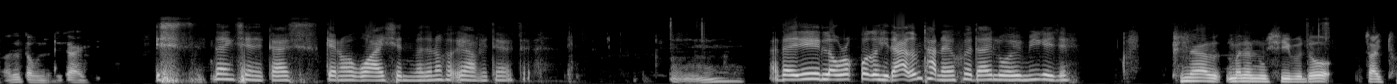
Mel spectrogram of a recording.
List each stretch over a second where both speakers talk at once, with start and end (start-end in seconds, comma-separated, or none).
none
